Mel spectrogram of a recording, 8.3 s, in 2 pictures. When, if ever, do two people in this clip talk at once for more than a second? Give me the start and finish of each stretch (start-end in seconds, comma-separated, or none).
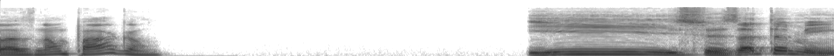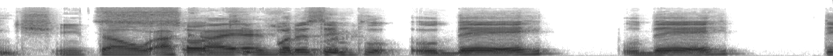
4.4-6.0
